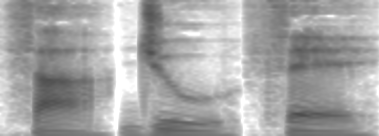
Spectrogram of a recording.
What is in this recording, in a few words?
"thajuthe", concat syllables; Affixing experiment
